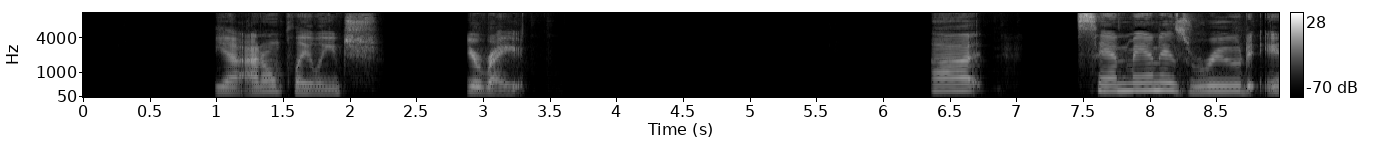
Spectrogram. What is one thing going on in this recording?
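A young woman talks with animation into a close microphone, in short bursts with pauses.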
